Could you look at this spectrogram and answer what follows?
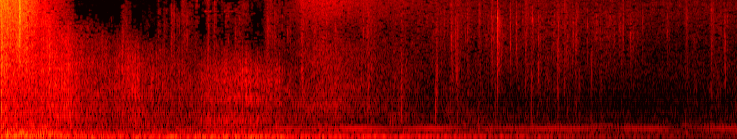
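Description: A Confringo spell explodes in Hogwarts Legacy with a loud, deep blast at the start, followed by a long rumbling roar that slowly fades over several seconds while a faint steady hum lingers.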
